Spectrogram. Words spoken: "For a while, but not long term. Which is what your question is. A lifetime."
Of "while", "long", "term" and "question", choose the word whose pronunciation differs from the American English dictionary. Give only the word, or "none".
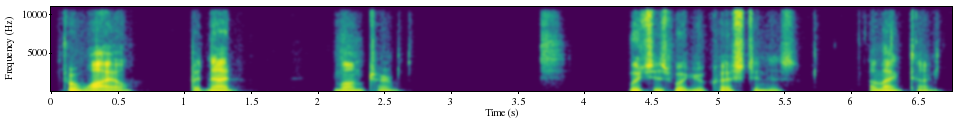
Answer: none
